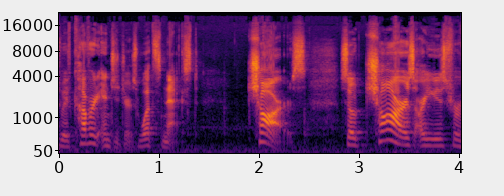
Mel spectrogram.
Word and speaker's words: char: covered integers what's next chars so chars are used for variables that will store single characters chars short for character and sometimes you might hear people pronounce it as car so characters always take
